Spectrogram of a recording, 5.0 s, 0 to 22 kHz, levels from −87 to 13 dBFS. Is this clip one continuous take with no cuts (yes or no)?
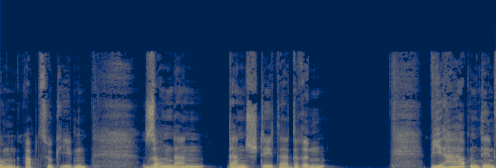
yes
